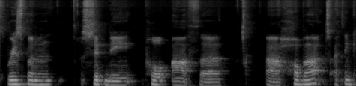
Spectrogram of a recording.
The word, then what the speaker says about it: Hobart: I've got plans, ideas, places I want to see, but essentially it's Brisbane, Sydney, Port Arthur, Hobart, I think it's pronounced, which is in Tasmania, and Melbourne as well.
